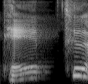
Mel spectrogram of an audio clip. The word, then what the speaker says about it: debt: 예, debt 아닌 거 아시죠? 발음하실 때 D는 묵음이에요. debt죠.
